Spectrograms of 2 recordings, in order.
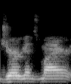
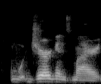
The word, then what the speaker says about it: Jurgensmeyer: Jet Jurgensmeyer, it's written right here on the screen. Jet with 1 T, like a plane, and I then did spell it right. Jurgensmeyer. Yep. Okay. Jurgensmeyer.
